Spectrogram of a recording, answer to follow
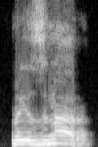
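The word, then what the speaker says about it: prisoner: की मात्रा लिखेंगे और एस का उच्चारण यहां पर ज करेंगे क्योंकि जब भी ए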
